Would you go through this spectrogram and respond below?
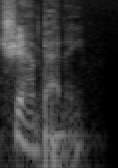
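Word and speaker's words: Champagnie: That should be how you pronounce his name, but it's Champagny.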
